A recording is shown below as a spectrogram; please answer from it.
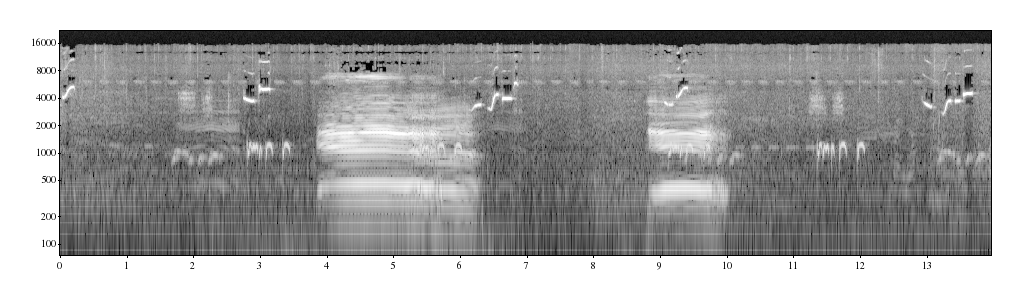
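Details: Cattle in a village field calling companions to return to the barn: two loud, rich, drawn-out moos, the first about two seconds long, the second shorter, with birds chirping and whistling in the background.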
